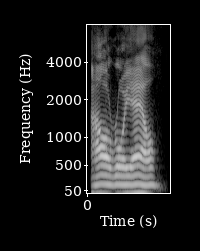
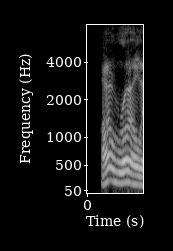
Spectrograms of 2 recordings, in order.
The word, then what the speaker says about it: Royale: I think I mispronounced it, Isle Royale. You said it has an E on the end, so what's the deal? – It has the E, but it's only pronounced Royal.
